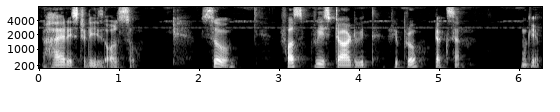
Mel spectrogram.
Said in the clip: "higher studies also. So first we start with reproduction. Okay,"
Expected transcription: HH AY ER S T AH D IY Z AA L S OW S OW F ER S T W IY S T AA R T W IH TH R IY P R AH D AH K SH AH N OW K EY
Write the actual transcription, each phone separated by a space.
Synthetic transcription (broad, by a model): HH AY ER S T AH D IY Z AA L S OW S OW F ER S T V IY S T AA R T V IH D R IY P R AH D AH K S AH N OW K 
